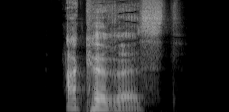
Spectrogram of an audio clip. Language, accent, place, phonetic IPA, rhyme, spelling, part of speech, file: German, Germany, Berlin, [ˈakəʁəst], -akəʁəst, ackerest, verb, De-ackerest.ogg
- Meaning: second-person singular subjunctive I of ackern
